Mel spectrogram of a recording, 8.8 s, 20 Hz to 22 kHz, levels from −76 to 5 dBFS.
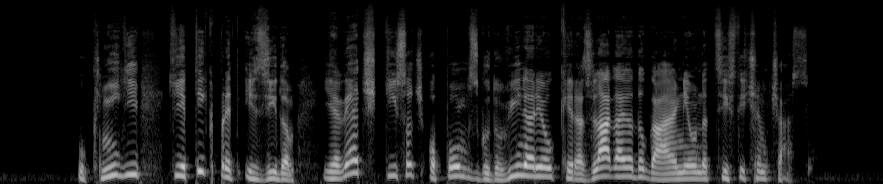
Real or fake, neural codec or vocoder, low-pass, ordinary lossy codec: fake; codec, 44.1 kHz, 3.4 kbps, Pupu-Codec; none; none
